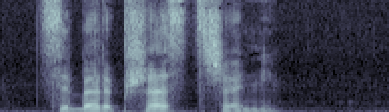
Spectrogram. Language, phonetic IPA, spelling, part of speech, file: Polish, [ˌt͡sɨbɛrˈpʃɛsṭʃɛ̃ɲ], cyberprzestrzeń, noun, Pl-cyberprzestrzeń.ogg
